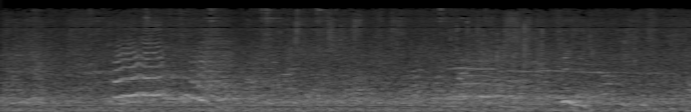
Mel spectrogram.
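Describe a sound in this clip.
A woman speaks cheerfully nearby.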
